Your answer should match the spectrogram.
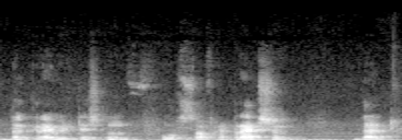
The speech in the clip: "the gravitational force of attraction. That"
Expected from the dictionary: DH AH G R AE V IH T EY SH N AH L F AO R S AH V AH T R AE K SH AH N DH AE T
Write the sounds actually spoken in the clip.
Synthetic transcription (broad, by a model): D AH G R AE V IH T EY SH N AH L F AO R S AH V AH T R AE K SH AH N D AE T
